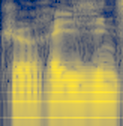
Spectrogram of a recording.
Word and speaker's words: Kheyzine: Vous faites ce que vous voulez, mais si vous lui lâchez un petit billet, ça lui fera pas de mal, n'est-ce pas Donc, Raisin, ça s'écrit K-H-E-Y. Z e I-N-E. K-H-E-Y-Z-I-N-E. C'est pour ça qu'on le prononce un peu euh, avec le R, euh, comme dans ma rapta.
